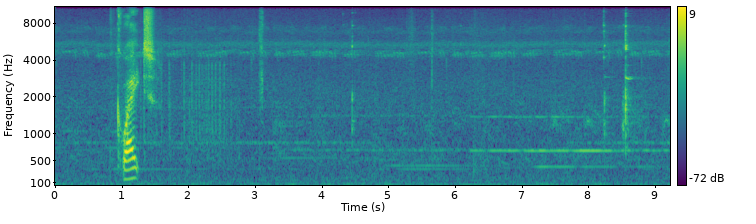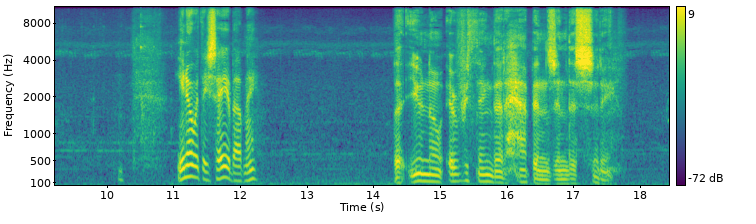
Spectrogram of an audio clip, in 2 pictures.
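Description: A young man speaks calmly in a quiet voice.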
